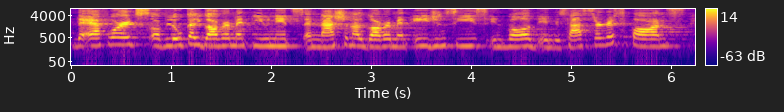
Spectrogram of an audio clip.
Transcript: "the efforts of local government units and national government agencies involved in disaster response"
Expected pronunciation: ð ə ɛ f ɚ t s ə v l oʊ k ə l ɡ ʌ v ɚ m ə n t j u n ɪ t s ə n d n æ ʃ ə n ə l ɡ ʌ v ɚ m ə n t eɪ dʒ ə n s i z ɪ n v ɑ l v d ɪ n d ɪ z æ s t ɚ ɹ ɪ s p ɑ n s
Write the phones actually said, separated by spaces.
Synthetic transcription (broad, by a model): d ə ɛ f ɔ t s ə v l oʊ k ə l ɡ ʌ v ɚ m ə n t j u n ɪ t s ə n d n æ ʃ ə n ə l ɡ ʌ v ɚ m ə n t eɪ dʒ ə n s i s ɪ n v ɑ l v d ɪ n d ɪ s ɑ s t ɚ ɹ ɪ s p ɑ n s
